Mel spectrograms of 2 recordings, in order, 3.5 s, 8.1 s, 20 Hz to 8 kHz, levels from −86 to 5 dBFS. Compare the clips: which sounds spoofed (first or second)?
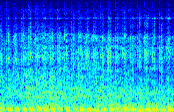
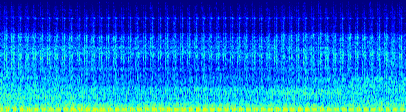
first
